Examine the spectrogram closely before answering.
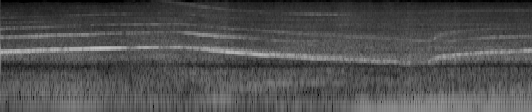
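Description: A siren wails loudly, rising and falling in pitch as it passes close by.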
